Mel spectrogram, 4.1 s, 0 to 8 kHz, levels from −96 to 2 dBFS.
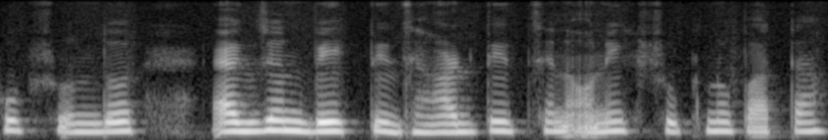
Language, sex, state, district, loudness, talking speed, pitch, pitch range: Bengali, female, Bihar, Katihar, -17 LUFS, 130 wpm, 195 Hz, 185-200 Hz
